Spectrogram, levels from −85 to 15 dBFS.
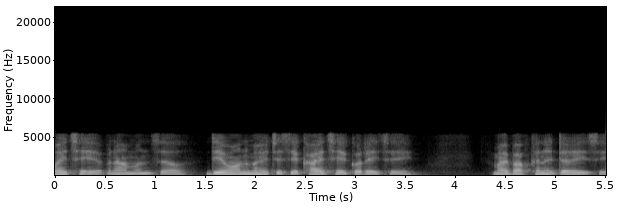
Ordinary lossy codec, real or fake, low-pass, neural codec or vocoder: none; fake; 5.4 kHz; codec, 16 kHz, 0.2 kbps, FocalCodec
